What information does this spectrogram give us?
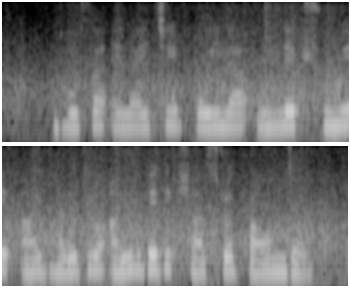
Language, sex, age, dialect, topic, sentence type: Bengali, female, 18-24, Rajbangshi, agriculture, statement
